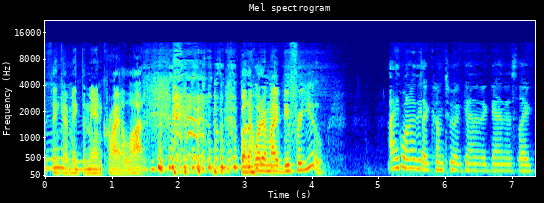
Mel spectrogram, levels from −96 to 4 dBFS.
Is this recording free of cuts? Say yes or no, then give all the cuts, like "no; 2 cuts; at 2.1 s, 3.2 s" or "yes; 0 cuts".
no; 4 cuts; at 3.1 s, 5.3 s, 5.6 s, 6.0 s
